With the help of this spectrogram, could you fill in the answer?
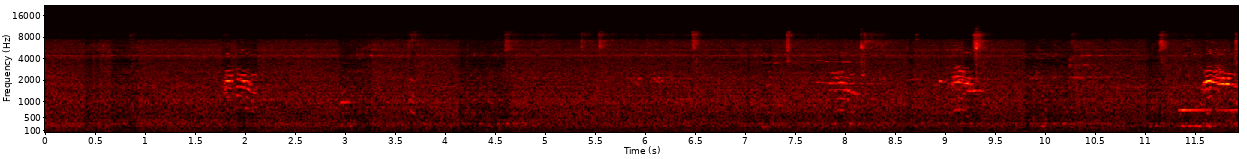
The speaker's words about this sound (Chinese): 看看你干嘛？一直在喵喵叫。我又没欠你钱。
